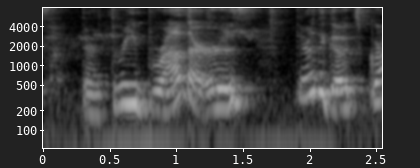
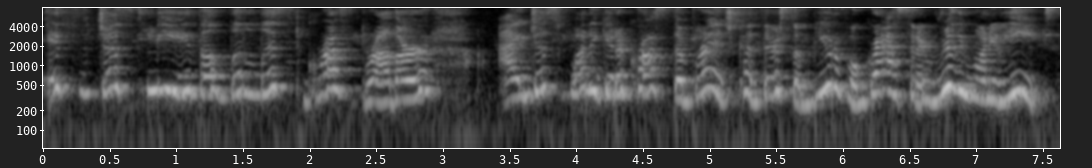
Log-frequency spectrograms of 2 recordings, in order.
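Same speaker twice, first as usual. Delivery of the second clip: high, small goat voice; little scared goat; 8 semitones higher than usual. Acted. Littlest billy goat answering the big troll, a little scared. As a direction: plead timidly in a high voice. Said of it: "he's a little scared".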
